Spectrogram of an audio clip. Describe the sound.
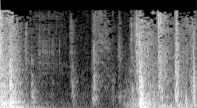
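A door to a side room swings shut with a dull, heavy thunk, one of a few knocks and soft thumps amid shuffling movement.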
